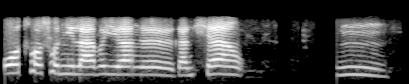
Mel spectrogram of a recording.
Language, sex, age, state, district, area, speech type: Bodo, female, 45-60, Assam, Udalguri, rural, conversation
